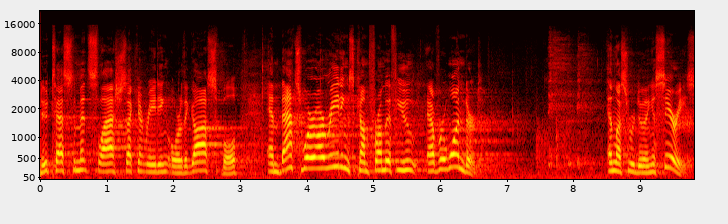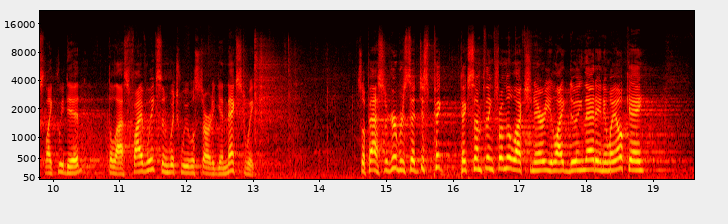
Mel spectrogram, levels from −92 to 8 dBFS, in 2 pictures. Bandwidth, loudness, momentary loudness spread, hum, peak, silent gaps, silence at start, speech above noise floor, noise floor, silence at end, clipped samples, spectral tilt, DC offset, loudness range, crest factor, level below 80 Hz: 14 kHz; -24 LUFS; 12 LU; none; -6 dBFS; none; 0 s; 29 dB; -53 dBFS; 0.3 s; under 0.1%; -5.5 dB/octave; under 0.1%; 6 LU; 18 dB; -58 dBFS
